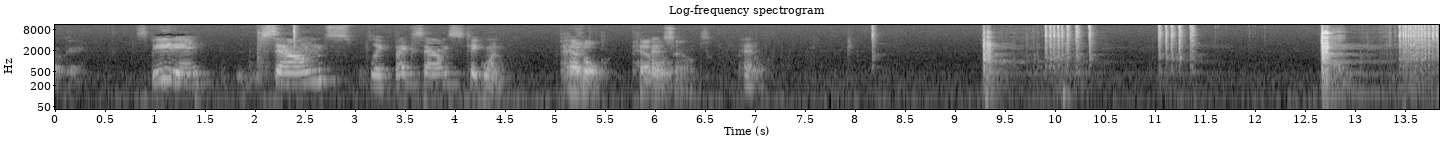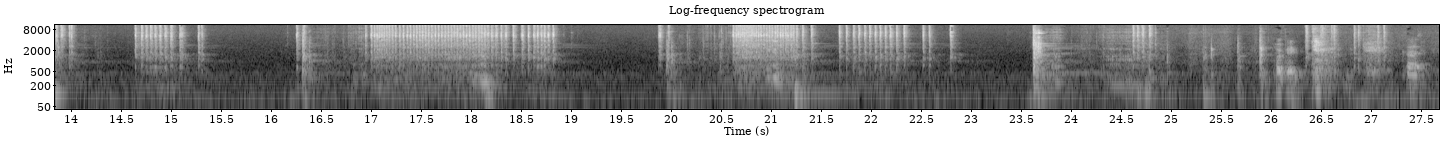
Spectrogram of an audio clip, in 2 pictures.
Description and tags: Misc. Pedal and bike clicking noise
Bike, Foley, Props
